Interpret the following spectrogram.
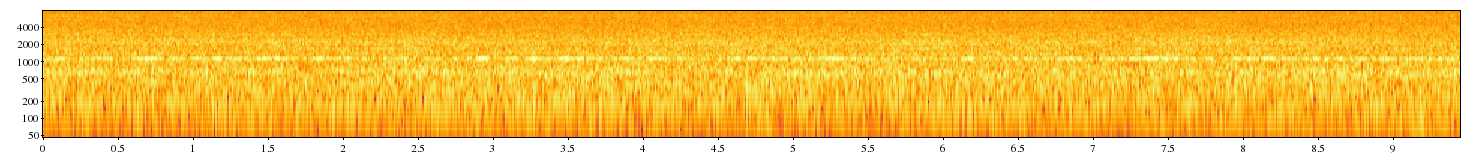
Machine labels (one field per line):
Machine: fan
